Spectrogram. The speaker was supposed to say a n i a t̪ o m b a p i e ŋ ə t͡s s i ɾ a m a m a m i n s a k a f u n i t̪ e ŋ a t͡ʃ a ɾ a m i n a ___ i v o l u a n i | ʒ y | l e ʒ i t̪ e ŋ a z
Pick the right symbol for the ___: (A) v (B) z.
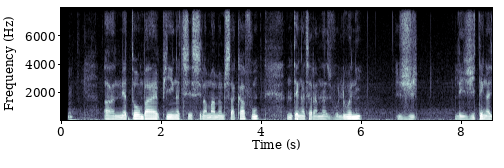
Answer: B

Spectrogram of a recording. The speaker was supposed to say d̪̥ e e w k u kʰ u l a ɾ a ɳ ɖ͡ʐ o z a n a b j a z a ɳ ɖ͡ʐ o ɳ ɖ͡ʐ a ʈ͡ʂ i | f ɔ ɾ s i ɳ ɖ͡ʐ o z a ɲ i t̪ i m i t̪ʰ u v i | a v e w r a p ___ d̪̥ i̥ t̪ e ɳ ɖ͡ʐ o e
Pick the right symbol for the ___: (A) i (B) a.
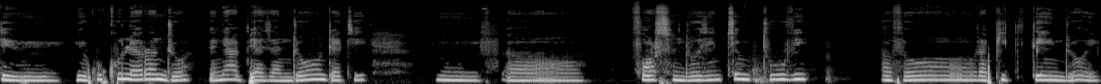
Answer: A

